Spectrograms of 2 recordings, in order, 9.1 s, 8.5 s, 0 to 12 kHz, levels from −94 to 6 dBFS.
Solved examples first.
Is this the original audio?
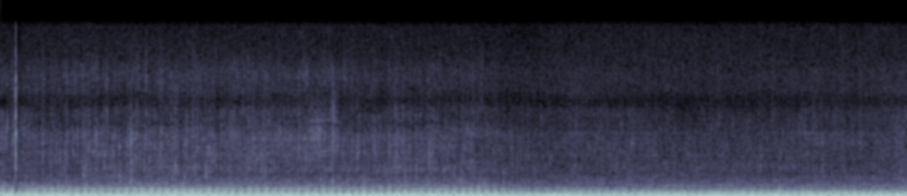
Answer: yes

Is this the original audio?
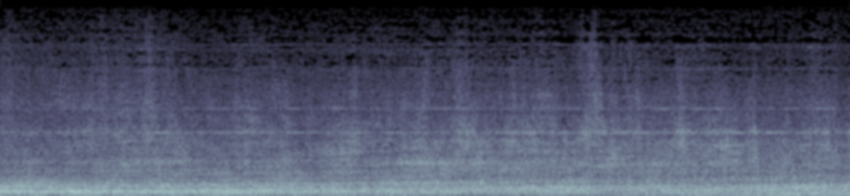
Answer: yes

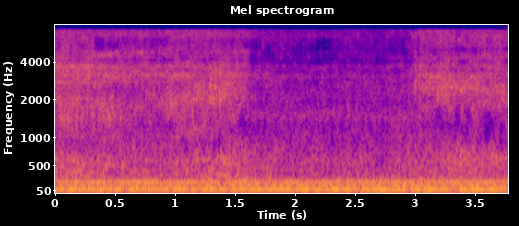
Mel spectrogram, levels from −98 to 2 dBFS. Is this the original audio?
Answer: no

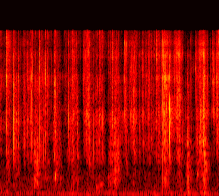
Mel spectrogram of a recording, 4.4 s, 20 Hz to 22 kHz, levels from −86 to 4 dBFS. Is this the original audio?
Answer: yes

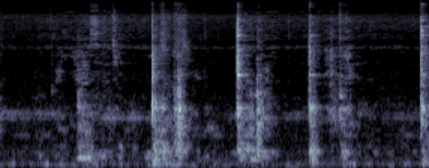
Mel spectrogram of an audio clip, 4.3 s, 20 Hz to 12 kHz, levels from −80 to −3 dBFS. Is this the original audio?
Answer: yes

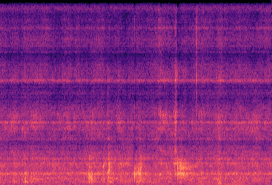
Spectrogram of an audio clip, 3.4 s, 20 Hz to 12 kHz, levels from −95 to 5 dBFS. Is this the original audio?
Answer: no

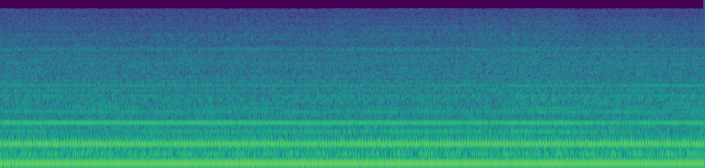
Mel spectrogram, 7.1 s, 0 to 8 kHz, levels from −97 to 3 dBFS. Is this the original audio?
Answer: yes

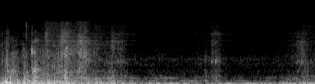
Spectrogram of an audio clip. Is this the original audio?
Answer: no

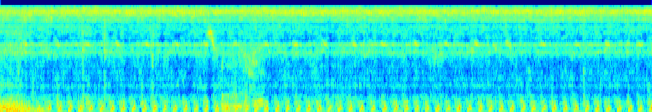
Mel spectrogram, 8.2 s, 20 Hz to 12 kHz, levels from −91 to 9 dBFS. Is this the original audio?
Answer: no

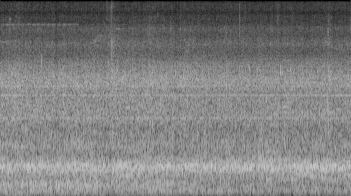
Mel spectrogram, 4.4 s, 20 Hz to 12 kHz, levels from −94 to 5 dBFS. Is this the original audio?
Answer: yes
